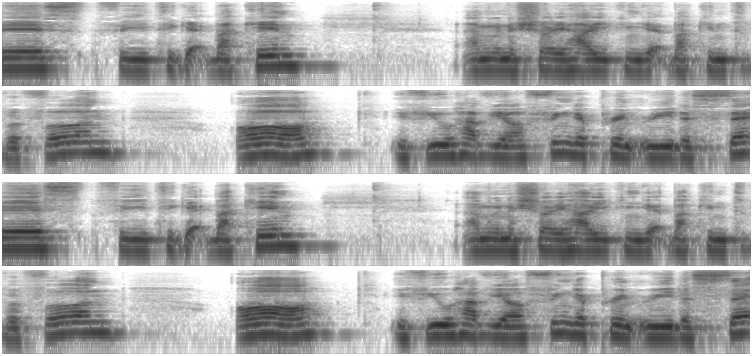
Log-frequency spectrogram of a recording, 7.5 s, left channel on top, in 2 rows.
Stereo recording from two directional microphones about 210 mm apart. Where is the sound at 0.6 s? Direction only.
50° right (ahead or behind).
